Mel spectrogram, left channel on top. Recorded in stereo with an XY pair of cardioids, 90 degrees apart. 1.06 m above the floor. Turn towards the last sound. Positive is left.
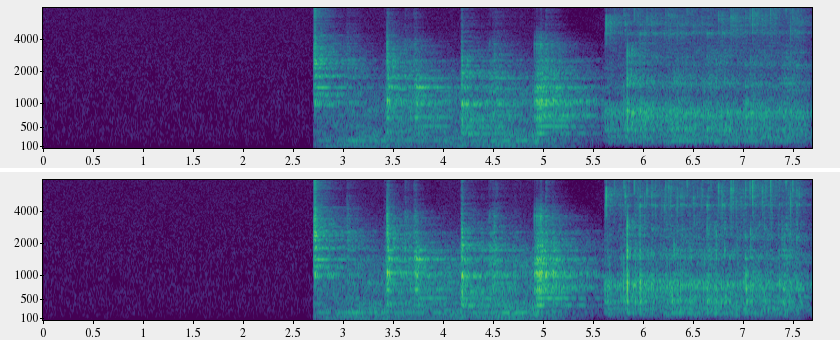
turn(degrees=-55)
